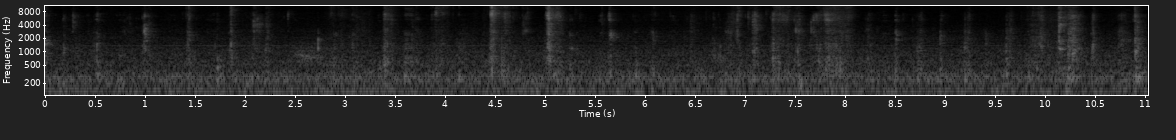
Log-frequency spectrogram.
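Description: Close-up eating sounds: wet chewing and lip-smacking on instant black-bean noodles and kimchi, heard as a scatter of small, irregular clicks and smacks, a couple of them louder about halfway through.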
